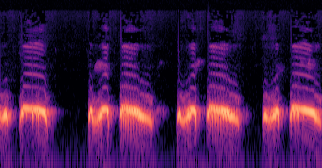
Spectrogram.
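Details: Low, hollow cooing of a spotted dove in 'hap boi' voice, the full sequence of calling, urging and cooing. A short wavering note runs into a long descending coo, in three or four phrases over a quiet background.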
